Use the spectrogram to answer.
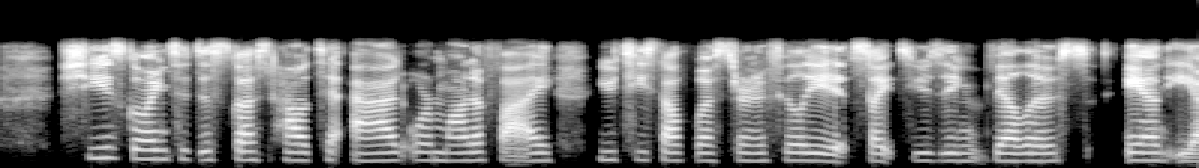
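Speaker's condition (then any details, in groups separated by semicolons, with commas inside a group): No condition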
